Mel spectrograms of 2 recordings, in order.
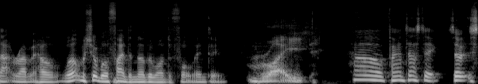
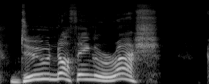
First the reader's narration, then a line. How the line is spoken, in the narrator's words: cried Aubrey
